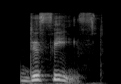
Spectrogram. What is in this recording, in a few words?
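"deceased", British English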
